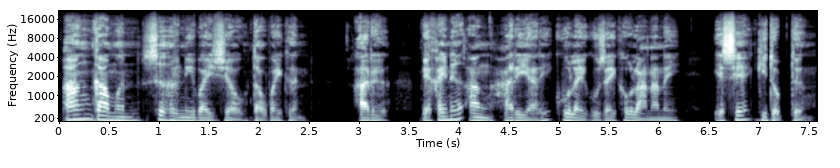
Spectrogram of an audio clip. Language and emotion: Bodo, fearful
